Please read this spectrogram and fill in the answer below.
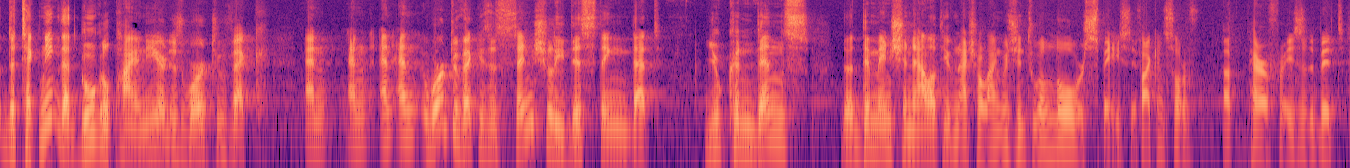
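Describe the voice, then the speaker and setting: A middle-aged man giving a university lecture in a large hall, lively and conversational, often checking in with "right?" and quizzing his audience. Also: medium pitch. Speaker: guest lecturer.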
